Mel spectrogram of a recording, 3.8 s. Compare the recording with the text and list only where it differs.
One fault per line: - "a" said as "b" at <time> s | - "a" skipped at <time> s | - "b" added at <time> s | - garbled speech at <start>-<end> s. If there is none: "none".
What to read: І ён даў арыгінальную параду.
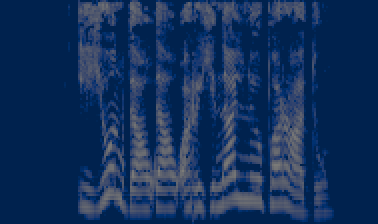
- "даў" added at 1.6 s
